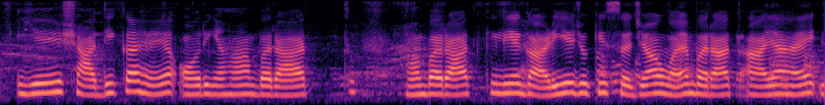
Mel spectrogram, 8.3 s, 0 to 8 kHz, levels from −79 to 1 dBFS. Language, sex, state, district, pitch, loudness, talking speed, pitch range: Hindi, female, Bihar, Muzaffarpur, 220 Hz, -20 LUFS, 145 wpm, 210-240 Hz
